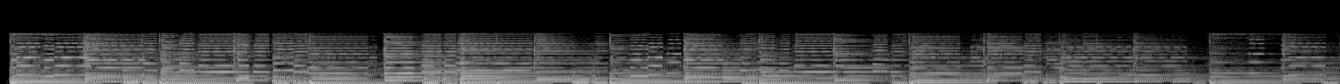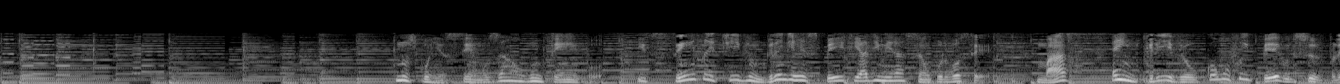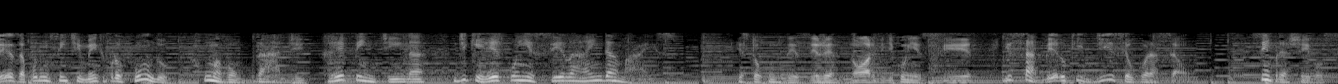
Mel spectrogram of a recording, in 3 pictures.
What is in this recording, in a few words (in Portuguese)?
Paquera Masculino; Telemensagens; Conquistas Cantadas paqueras; Telemensagens 2017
